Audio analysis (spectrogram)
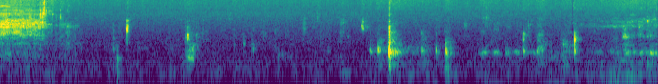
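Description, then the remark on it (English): Soft mouth sounds of someone sipping coffee: small wet slurps and swallows, with a slightly louder sip in the middle, and no talking. “So as we wait for eight people, we'll take a sip of coffee.”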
